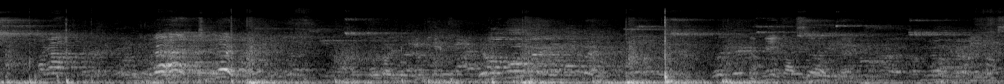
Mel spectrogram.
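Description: Basketball bouncing on a gym floor, with repeated sharp knocks that echo around the large hall, and players' voices in between.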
